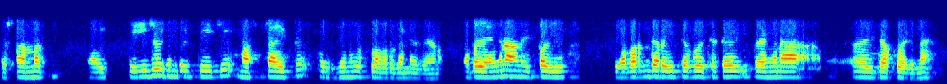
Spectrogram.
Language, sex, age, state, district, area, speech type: Malayalam, male, 18-30, Kerala, Kottayam, rural, conversation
